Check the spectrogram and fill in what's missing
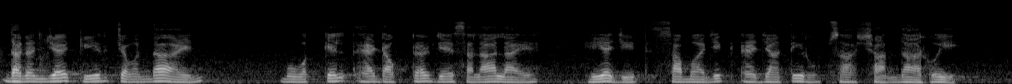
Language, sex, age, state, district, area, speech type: Sindhi, male, 45-60, Delhi, South Delhi, urban, read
